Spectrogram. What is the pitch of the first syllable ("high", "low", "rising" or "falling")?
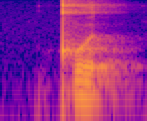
low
